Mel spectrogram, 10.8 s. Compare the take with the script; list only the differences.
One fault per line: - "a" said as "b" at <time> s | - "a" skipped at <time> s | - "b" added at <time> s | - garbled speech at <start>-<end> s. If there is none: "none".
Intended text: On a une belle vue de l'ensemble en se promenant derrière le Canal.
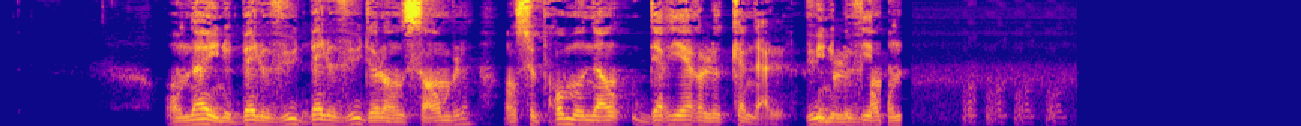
- "belle vue" added at 2.5 s
- garbled speech at 6.7-7.5 s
